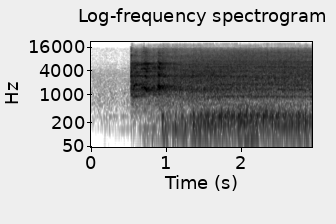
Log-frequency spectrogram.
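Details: Royal Enfield Continental GT 650 with Mity Mike Customs exhaust, restarted after checking fuse and relays for stalling issues. Fuel pump primes, then the engine catches instantly and settles into a steady, even idle with no misses; a clean, healthy start.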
